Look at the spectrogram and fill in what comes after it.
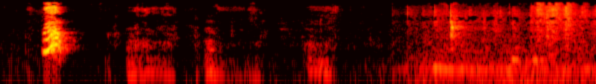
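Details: Miniature Dachshund giving one sharp, high yelp, followed by three low, short growling grumbles and then a woman's voice talking over household noise.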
